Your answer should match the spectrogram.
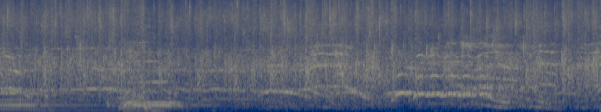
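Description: An acoustic guitar's final notes ring out and stop within the first two seconds, then an audience applauds, with voices calling out over the clapping.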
